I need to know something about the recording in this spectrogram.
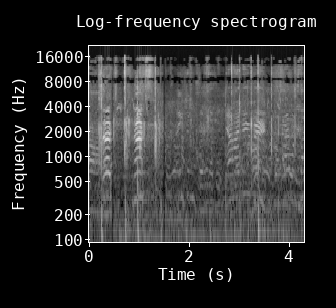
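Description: Raised voices calling out on an outdoor basketball court, with a few sharp thumps of a basketball bouncing on the court surface.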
